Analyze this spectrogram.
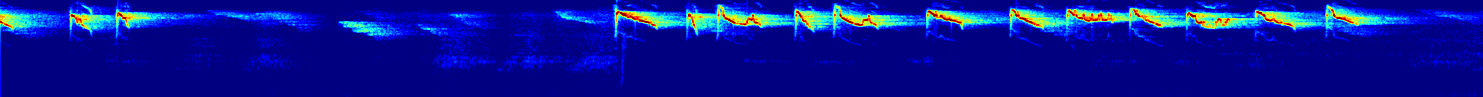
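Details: White-eye song used as a lure to prompt other white-eyes to sing: high, thin downslurred notes, a few scattered phrases, then a rapid run of about a dozen sharp, evenly spaced chirps, with faint low background rumble.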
